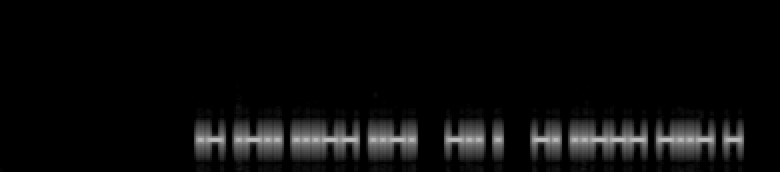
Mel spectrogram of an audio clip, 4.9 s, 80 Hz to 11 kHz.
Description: Morse code, heard as a keyed tone, about 40 wpm, 700 Hz. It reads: AL3F DE N2XT
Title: USA Callsign DE Callsign - 4 Characters - 40wpm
